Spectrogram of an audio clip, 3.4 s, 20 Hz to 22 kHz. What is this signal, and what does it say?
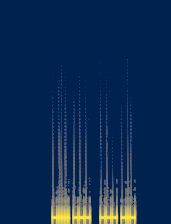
Morse code, heard as a keyed tone, about 40 wpm, 700 Hz. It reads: 6O OK
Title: Winter Field Day Exchanges Encore 40wpm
